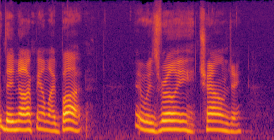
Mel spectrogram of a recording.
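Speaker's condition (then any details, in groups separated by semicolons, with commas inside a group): Parkinson's disease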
